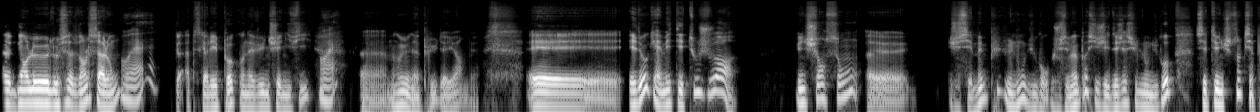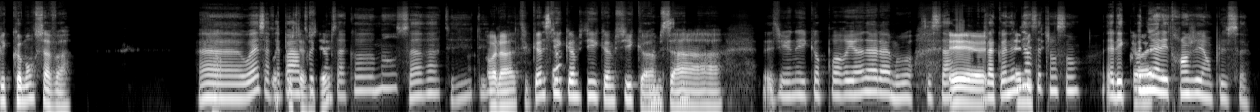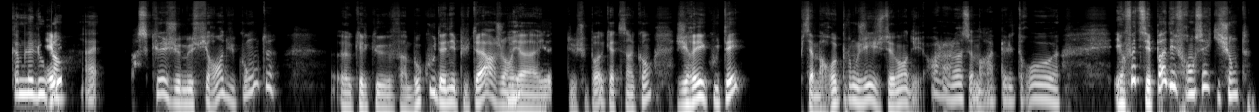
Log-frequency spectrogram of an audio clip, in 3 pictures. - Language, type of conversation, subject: French, podcast, Quelle chanson te rappelle ton enfance ?
- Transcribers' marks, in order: drawn out: "et"; stressed: "comment ça va"; singing: "comment ça va, tu tu"; singing: "comme si comme si comme … rien à l'amour"; singing: "Comme ça"; put-on voice: "Oh là là, ça me rappelle trop, heu"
